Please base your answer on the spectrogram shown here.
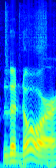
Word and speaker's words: Lenoir: Lenoir, am I pronouncing that right? Well, it's Lenoir.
